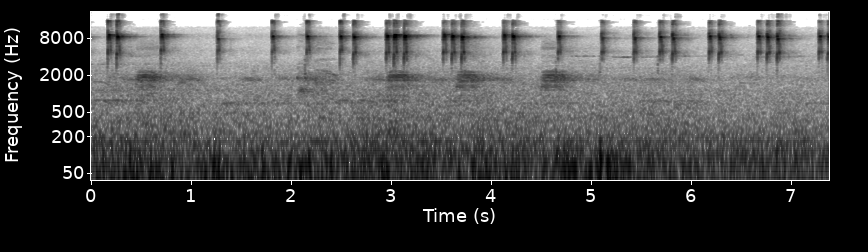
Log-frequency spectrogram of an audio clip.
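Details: Rapid squirrel clicks, thin and sharp, sometimes paired or tripled, coming in an irregular but steady series against quiet low rumble.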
